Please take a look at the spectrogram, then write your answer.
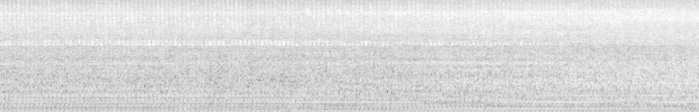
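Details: Toro Recycler lawn mower during an Automatic Drive System conversion: small single-cylinder engine holds a steady fast beat at constant speed with no stumbling; owner notes the primer bulb needs redoing and the recoil starter is a bit noisy; normal running.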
